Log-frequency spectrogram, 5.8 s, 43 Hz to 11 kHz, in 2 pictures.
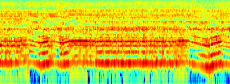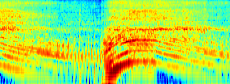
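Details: Husqvarna 362XP Special chainsaw cutting firewood with a wrong ignition coil fitted by a previous owner: in the cut it won't hold full revs, pitch wavers and bounces down under load, "four-stroking" as the coil rev-limits, losing chain speed.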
